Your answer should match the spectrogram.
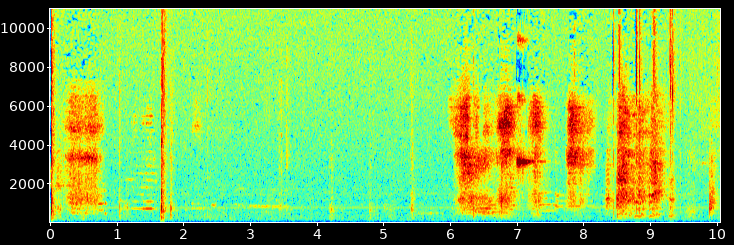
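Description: Faint bursts of fingernail scratching and peeling at a stubborn sticker label on a plastic DVD case, with one sharp click early on. After a quiet stretch, more scratching starts in the second half.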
